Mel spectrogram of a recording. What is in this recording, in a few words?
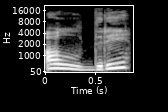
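"aldri", Norwegian Bokmål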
